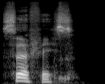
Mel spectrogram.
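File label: "surface", British English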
